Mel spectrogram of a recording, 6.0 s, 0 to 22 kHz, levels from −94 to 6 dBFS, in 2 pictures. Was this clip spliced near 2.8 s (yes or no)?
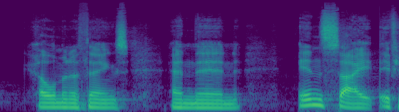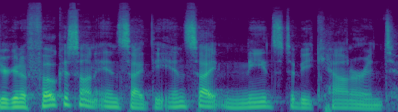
yes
